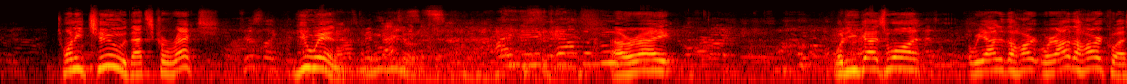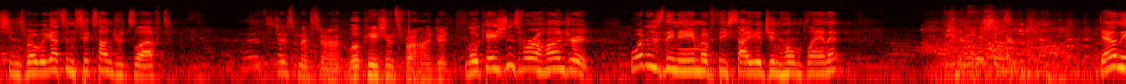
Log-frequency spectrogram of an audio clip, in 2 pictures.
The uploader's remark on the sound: Record live at AnimeNEXT 2007! The DBZ Variety Hour was an hour-long panel filled with gameshow goodness, questions, prizes galore, and lots of fun fandom reminiscing from the participants.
